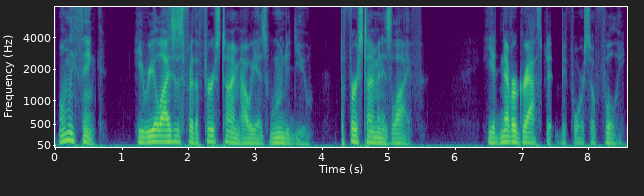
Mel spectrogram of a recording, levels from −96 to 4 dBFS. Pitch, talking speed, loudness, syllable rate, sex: 100 Hz, 190 wpm, -19 LUFS, 5.2 syllables/s, male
